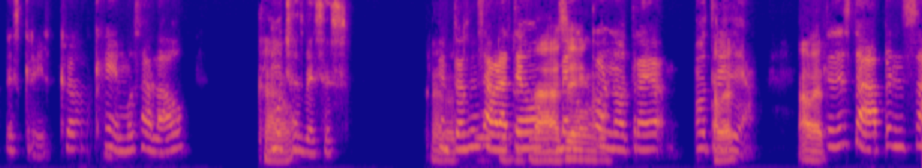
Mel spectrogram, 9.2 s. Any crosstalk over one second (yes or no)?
yes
